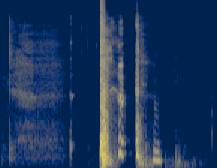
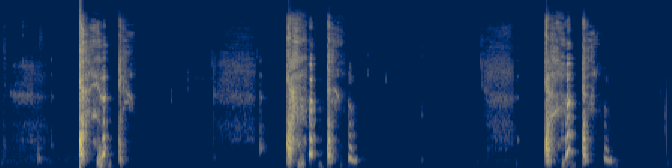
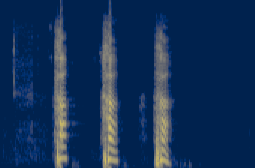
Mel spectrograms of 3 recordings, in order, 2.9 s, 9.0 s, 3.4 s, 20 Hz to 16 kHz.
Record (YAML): cough_length: 2.9 s
cough_amplitude: 32768
cough_signal_mean_std_ratio: 0.26
three_cough_length: 9.0 s
three_cough_amplitude: 32768
three_cough_signal_mean_std_ratio: 0.25
exhalation_length: 3.4 s
exhalation_amplitude: 32768
exhalation_signal_mean_std_ratio: 0.28
survey_phase: beta (2021-08-13 to 2022-03-07)
age: 45-64
gender: Female
wearing_mask: 'No'
symptom_sore_throat: true
smoker_status: Never smoked
respiratory_condition_asthma: true
respiratory_condition_other: false
recruitment_source: Test and Trace
submission_delay: 1 day
covid_test_result: Negative
covid_test_method: RT-qPCR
